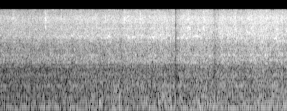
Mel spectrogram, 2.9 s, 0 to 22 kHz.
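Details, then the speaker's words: Freshly built 350 Chevy V8 on break-in, new Holley carb, aluminum heads, 34-degree day, running the gas out of it; steady deep idle, even low rumble, no knocks or ticks — normal idle. "I kicked a flashlight out and I'm running the gas out of it guys she sounds good"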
